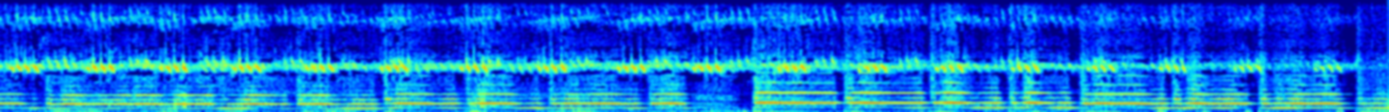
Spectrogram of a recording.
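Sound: cricket chirping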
